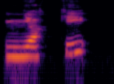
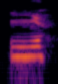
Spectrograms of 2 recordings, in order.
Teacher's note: place your tongue as if you were going to make an N sound, then push it very slightly forward and press it into the roof of your mouth before letting go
